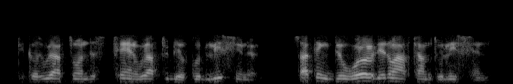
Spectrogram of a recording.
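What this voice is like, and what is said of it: Heavy French-speaker accent in English. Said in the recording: “we have a French-speaking language. And we have the English is dominant. And as you can see, I have a very heavy accent”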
